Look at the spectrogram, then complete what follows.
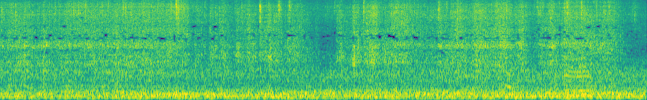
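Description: Garden hose spraying water onto a car, a steady hiss of spray and water splashing on the bodywork.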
